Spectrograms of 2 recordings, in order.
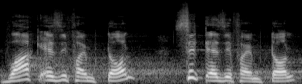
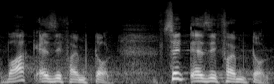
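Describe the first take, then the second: First: Slow, drawn-out mantra; slow instruction. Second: Slow, low repeated mantra; slow instruction. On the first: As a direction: spell it out slowly for the class. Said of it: "ये thumb rule बनाइए।". (धीमा, खिंचा हुआ निर्देश) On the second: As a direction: drill the rule in slowly. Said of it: "ये मेरी height अच्छी होगी". (धीमा, नीचा दोहराया गया निर्देश) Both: Shown as a demonstration.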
